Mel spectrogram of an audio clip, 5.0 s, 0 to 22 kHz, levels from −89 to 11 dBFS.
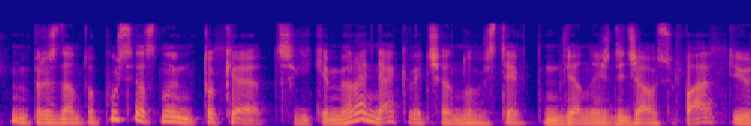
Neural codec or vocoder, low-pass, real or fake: none; 9.9 kHz; real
